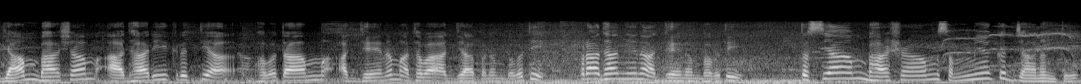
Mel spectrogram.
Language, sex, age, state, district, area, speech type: Sanskrit, male, 30-45, Karnataka, Bangalore Urban, urban, spontaneous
